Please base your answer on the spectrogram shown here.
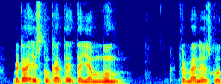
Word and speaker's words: تیمم: سمجھنے والے بھی ہیں۔ جو صحیح تلفظ اس کا وہ ہے تیمم۔ اس کا مسئلہ اللہ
